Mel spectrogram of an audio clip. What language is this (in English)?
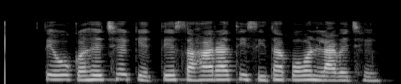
Gujarati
